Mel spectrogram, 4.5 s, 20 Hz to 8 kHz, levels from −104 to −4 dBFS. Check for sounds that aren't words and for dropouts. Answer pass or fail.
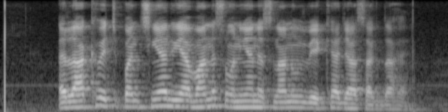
pass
